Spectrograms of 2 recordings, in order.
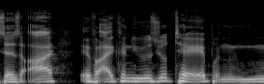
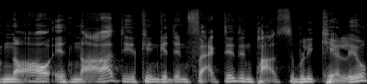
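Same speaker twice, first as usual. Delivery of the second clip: slow, put-on German accent, words drawn out. Retelling what his doctor told him, in the doctor's german accent. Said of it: "I'll try to do his accent. He was German".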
